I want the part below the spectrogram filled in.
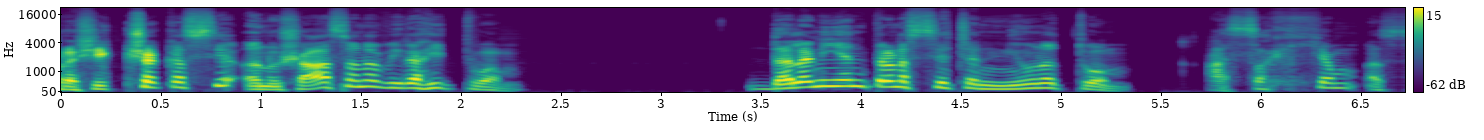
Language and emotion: Sanskrit, disgusted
